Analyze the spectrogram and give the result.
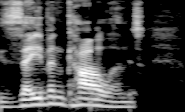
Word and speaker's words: Zaven Collins: Zaven Collins. I think I pronounced that name correctly. Zaven Collins. – That's correct.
